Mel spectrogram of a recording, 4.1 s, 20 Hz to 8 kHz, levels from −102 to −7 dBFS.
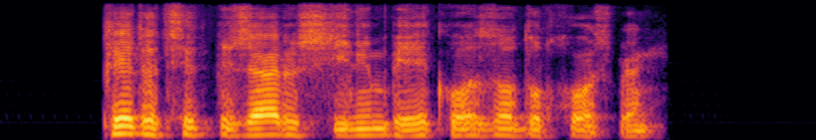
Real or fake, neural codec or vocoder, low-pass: fake; codec, 16 kHz, 4 kbps, FunCodec, trained on Chinese and English, 50 frames a second; 7.2 kHz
